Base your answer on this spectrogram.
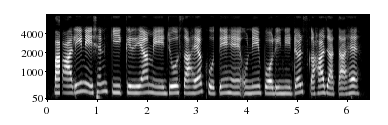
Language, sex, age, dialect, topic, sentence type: Hindi, female, 18-24, Garhwali, agriculture, statement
